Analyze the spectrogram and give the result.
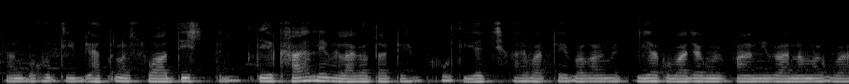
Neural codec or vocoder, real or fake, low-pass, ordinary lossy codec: none; real; none; none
